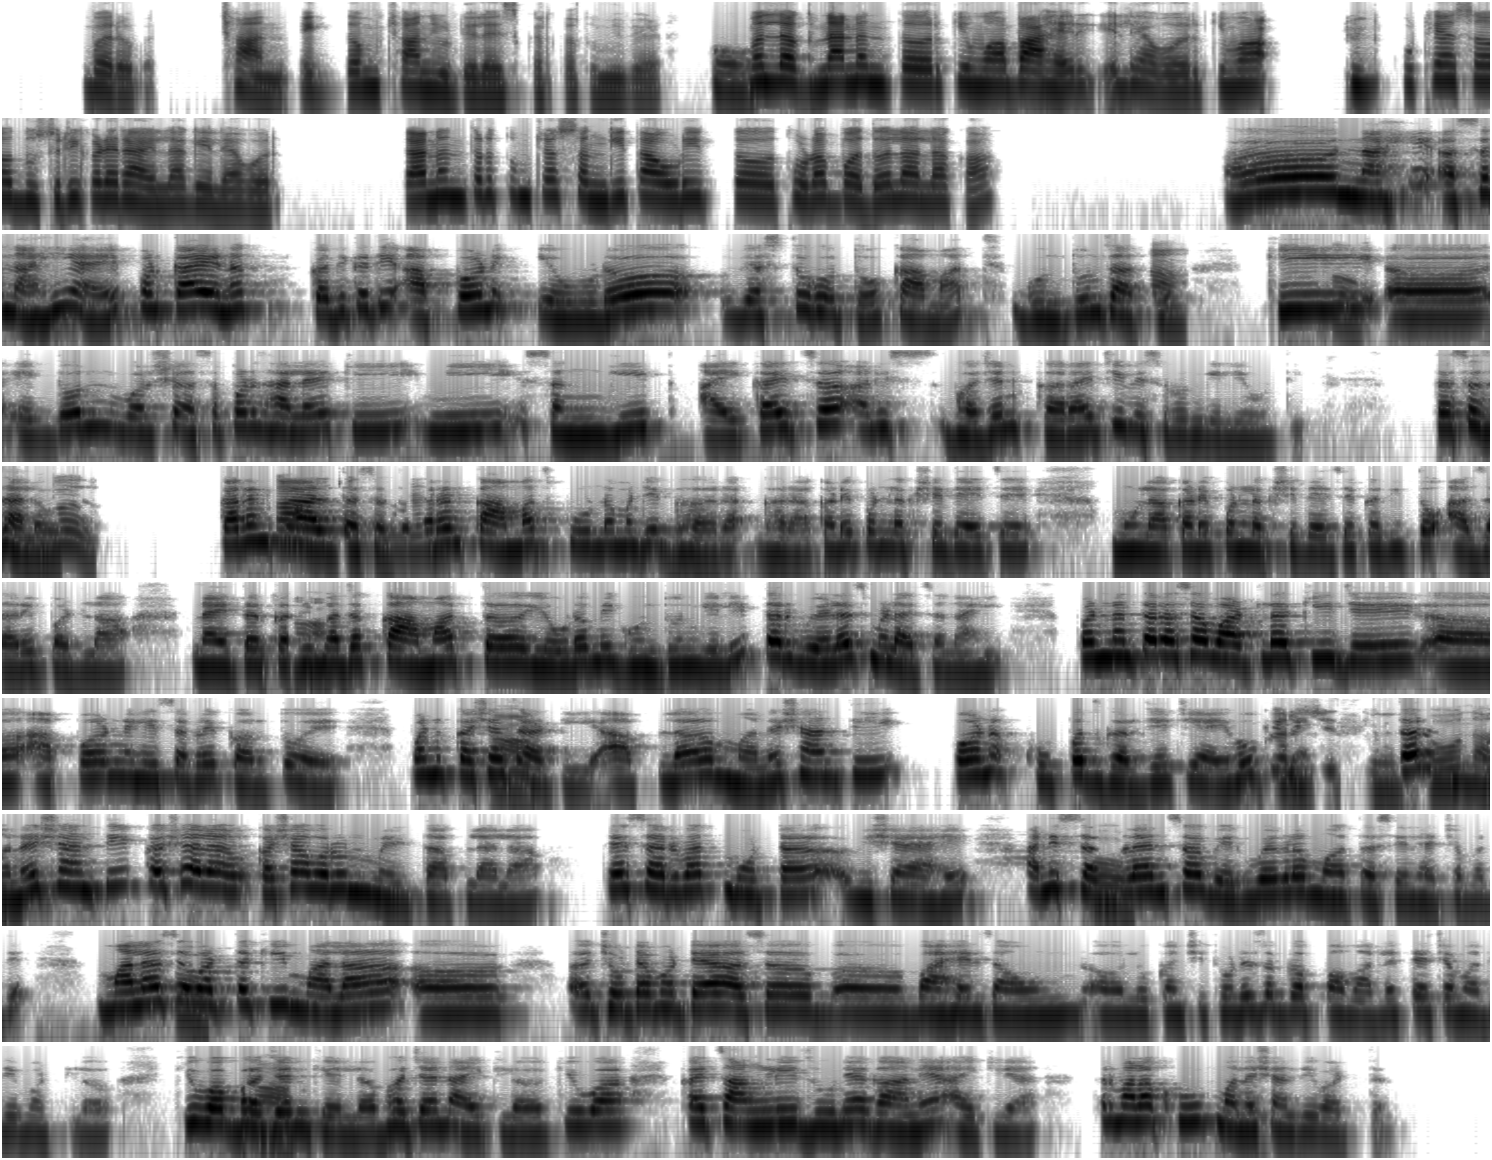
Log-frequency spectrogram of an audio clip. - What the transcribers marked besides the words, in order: in English: "युटिलाइझ"; throat clearing; unintelligible speech
- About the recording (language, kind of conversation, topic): Marathi, podcast, तुमच्या संगीताच्या आवडीवर कुटुंबाचा किती आणि कसा प्रभाव पडतो?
